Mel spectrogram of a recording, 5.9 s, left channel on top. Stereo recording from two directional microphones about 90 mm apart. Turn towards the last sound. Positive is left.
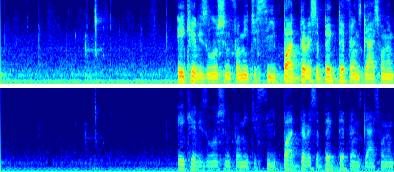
turn(degrees=25)  # may be behind; listen again after turning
